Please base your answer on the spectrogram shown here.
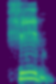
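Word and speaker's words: شين: এরপরে পরে যে উচ্চারণটি শিন, আমরা পূর্বের একটা অক্ষর চলে গেছে একই জায়গার, জিম শিন। তো এই উচ্চারণটা একটু শক্তভাবে উচ্চারণ করতে হবে।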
